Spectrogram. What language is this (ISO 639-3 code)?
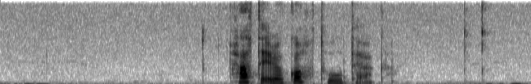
fao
